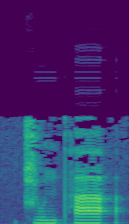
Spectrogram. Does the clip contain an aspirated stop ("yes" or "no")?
yes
